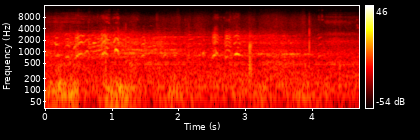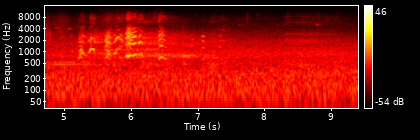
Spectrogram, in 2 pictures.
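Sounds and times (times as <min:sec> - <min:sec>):
two coyotes howling with echoes: 0:00.0 - 0:07.5.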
